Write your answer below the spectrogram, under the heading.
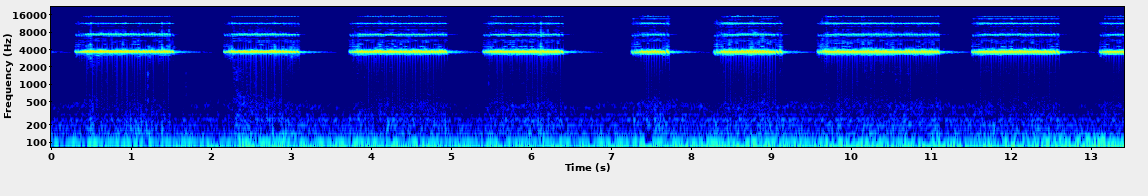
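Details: Cricket chirping at night in Phteah Prey: loud, shrill pulsed trills near one pitch with bright overtones, in bursts of about one to two seconds separated by short pauses, continuing steadily; faint low hum beneath.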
